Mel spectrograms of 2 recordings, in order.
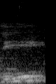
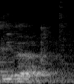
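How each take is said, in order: First: The vowel is a long 'ee' sound. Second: The vowel is a short, weak 'uh' sound. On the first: "this one is sometimes is D" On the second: "this one is the"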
